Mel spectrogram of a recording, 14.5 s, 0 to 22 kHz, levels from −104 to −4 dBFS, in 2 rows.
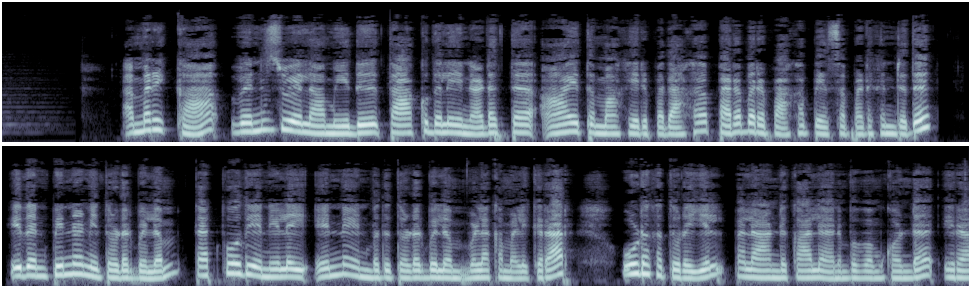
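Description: Nothing in this audio stands out as a technical problem, so there's nothing here that needs pointing out.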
